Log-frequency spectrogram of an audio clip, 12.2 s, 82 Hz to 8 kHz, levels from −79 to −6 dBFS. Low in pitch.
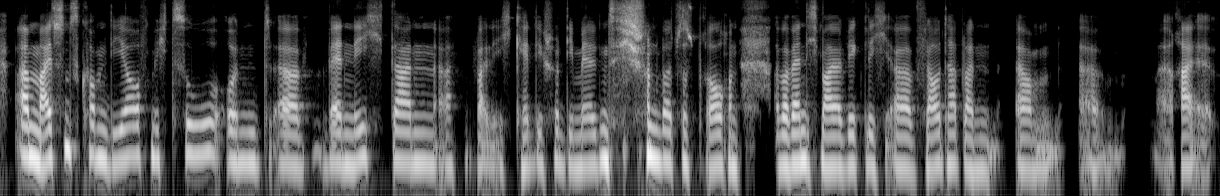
No: medium, 180 Hz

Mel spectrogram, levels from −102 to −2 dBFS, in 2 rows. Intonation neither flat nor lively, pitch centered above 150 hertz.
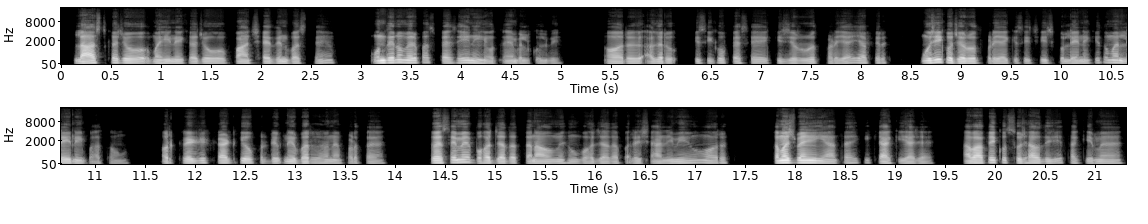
No: average, 3.9 semitones; low, 110 Hz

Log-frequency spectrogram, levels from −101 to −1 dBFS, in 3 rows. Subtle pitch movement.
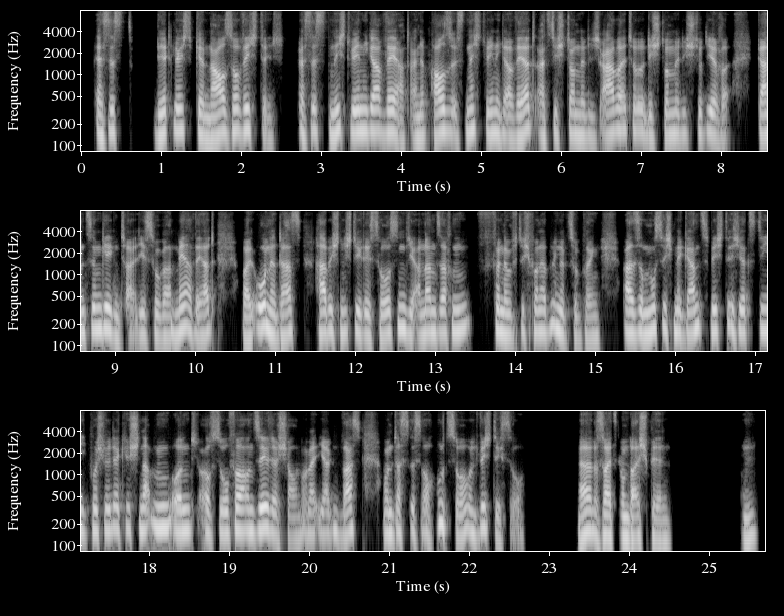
No: average, 3.1 semitones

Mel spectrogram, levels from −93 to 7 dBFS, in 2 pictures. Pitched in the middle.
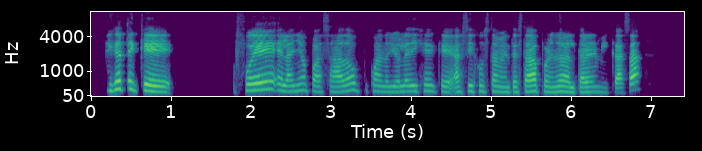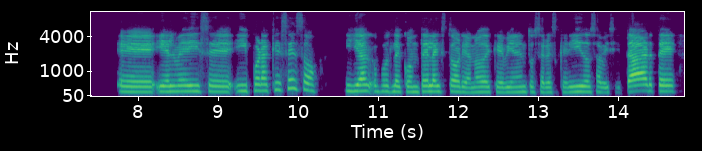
No: high, 215 Hz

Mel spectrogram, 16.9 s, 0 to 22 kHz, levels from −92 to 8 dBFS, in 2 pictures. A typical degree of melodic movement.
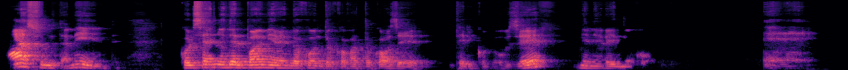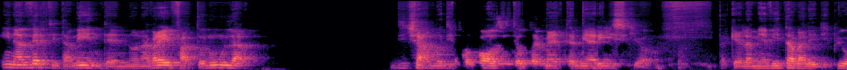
Yes: average, 3.8 semitones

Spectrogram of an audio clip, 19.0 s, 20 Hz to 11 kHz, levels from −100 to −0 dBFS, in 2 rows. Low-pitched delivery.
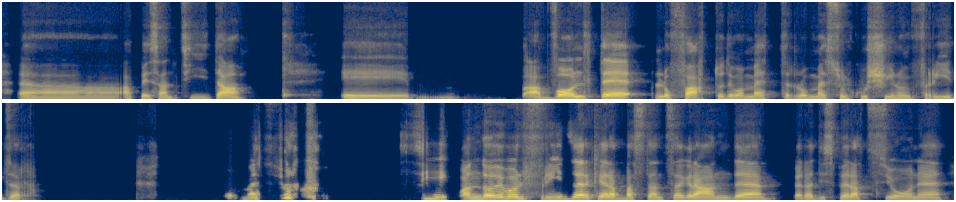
No: medium, 175 Hz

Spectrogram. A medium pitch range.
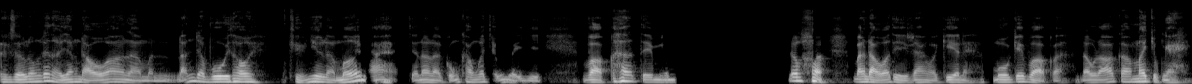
Yes: average, 4.0 semitones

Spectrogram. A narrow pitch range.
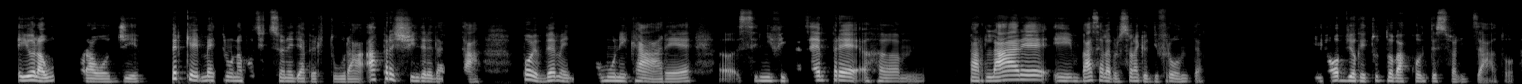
No: average, 4.4 semitones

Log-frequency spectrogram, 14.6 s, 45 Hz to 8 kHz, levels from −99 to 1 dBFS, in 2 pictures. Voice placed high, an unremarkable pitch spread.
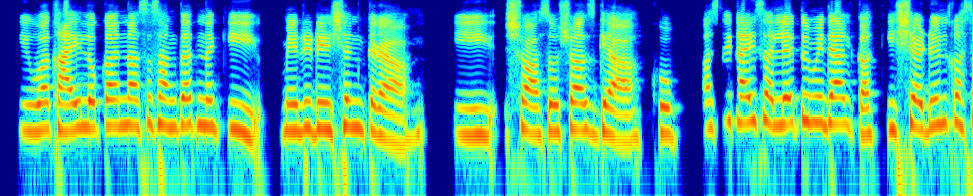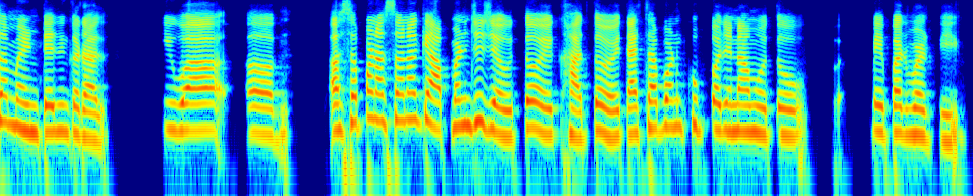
Yes: very high, 260 Hz; average, 3.7 semitones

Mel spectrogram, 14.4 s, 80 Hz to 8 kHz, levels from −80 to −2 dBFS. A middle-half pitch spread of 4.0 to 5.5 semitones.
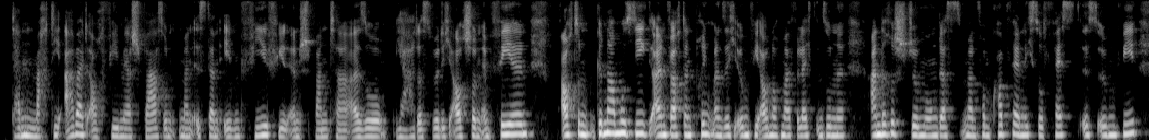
No: average, 3.1 semitones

